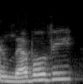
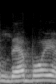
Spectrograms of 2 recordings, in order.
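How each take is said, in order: First: A v sound is heard between the vowels. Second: No v sound is heard between the vowels. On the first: This is the speaker's own dialect form. "I say lebovi" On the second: This is the other person's dialect form. "you say leboy ... v disappeared ... intervocalically"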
